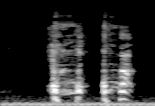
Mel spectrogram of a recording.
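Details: Deliberate prank coughing by an adult man at his wife: two quick pairs of forced, harsh coughs in a quiet room, not from illness.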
